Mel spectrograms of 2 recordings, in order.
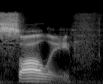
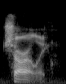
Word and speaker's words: Tsali: It's a man named Solly, T-S-A-L-I, Solly. Americans at the time pronounced it Charlie. Anyway, there were because it was a hard word to say.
